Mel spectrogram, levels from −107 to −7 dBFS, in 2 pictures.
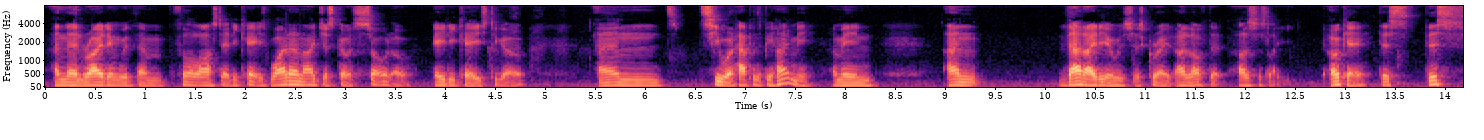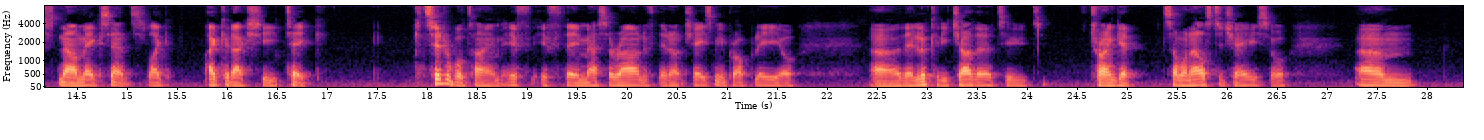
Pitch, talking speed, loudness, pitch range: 105 Hz, 175 wpm, -29 LUFS, 95-120 Hz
